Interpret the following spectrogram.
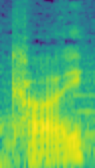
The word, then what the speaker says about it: chi: It's spelled C-H-I because it is the Greek letter Ki or Kai, which looks like an X, which you may have noticed is a heavily reoccurring letter throughout Kingdom Hearts.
